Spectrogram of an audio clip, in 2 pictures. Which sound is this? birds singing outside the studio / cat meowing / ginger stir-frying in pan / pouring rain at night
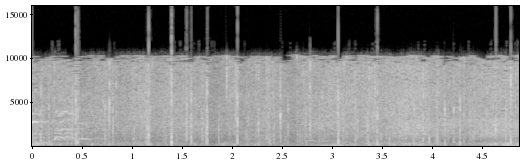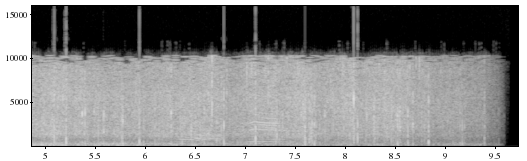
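pouring rain at night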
